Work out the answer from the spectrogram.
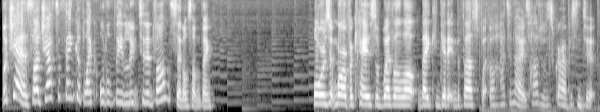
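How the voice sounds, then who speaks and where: A woman's voice: fairly high pitch, expressive, fast talker, darkish tone, soft background music. A young woman hosting a casual livestream, reading chat, greeting viewers and laughing as she talks to her pets. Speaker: livestream host. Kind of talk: casual chat with live chat while sculpting.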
